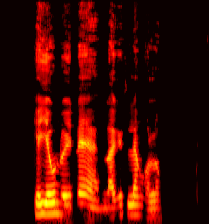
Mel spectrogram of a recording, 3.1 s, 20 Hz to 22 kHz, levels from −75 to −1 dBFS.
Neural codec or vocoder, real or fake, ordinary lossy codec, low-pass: none; real; none; none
